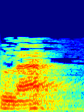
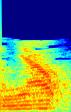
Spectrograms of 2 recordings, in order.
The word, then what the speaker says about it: nhạo: Chữ này đọc giọng cao, không đọc lạ mà đọc là nhạo.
